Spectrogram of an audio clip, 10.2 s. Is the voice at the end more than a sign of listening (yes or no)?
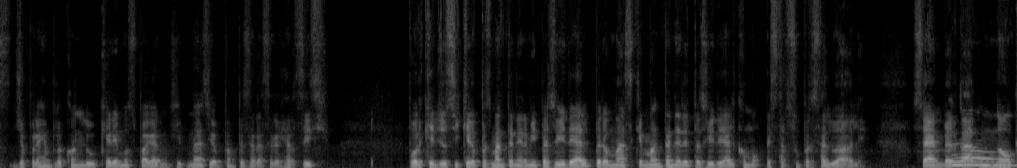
no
